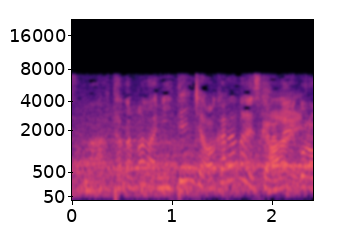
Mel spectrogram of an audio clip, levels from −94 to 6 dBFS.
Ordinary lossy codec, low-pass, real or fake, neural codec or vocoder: none; 7.2 kHz; real; none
